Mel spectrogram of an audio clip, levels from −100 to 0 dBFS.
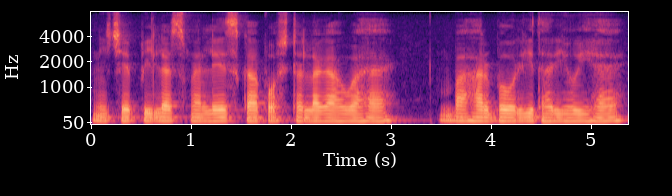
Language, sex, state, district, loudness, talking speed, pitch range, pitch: Hindi, male, Jharkhand, Deoghar, -19 LUFS, 155 wpm, 95-100 Hz, 100 Hz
